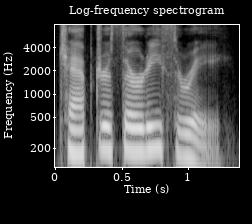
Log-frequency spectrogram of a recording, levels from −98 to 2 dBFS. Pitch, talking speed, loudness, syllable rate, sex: 170 Hz, 130 wpm, -17 LUFS, 3.9 syllables/s, female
